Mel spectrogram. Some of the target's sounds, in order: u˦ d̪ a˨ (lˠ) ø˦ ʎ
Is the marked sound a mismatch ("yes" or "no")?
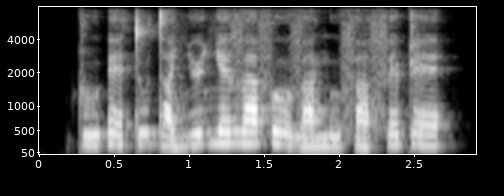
yes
